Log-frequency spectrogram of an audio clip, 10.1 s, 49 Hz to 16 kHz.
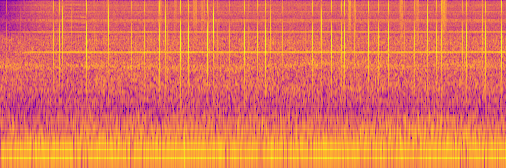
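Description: Cessna 150's four-cylinder Continental O-200 engine and propeller droning steadily in cruise, heard inside the small cabin. Scattered faint clicks run over the drone.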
